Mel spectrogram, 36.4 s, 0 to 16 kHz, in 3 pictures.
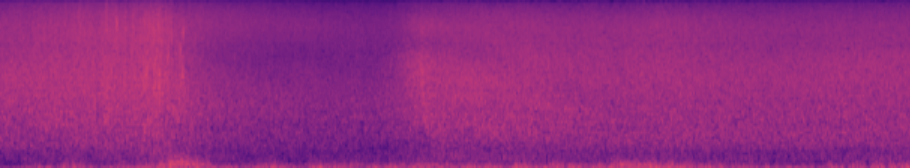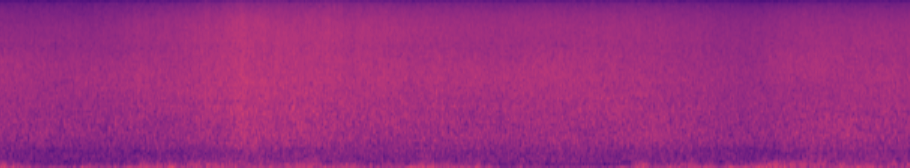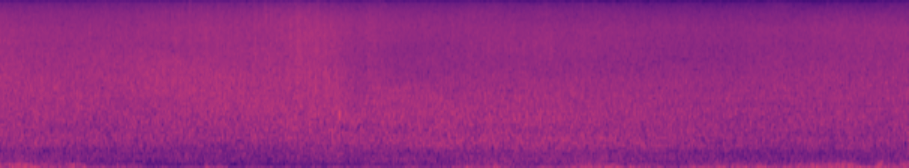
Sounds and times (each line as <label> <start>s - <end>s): Waves at the beach 0.0s - 36.3s
wind 0.0s - 36.3s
